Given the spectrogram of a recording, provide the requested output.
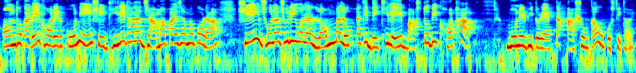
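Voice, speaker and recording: High-pitched woman narrating a story, unhurried. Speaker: audiobook narrator. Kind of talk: literary short story narration.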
